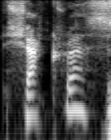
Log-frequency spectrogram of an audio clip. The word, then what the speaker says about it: chakras: Stage 4, how do you pronounce that? Chakras? – The chakras, yeah.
